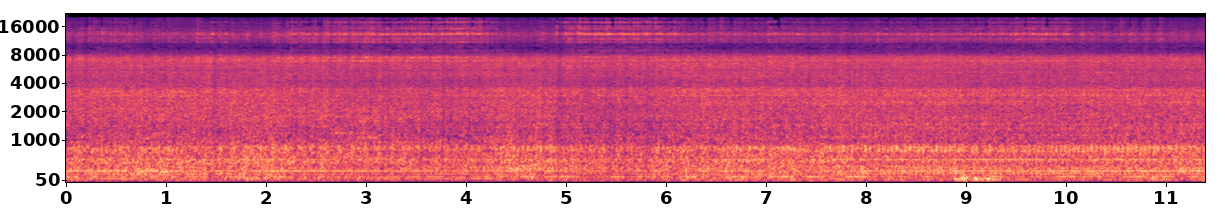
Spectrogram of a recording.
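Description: Constant loud drone and airy roar with a steady hum that never eases; this fan runs far noisier than it should.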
